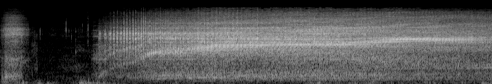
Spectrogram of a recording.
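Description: Small electric motors whine loudly with rising pitch as propellers spin up.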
